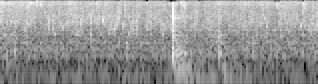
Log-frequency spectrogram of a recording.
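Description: Castor seeds frying in a pan as homemade castor oil seeps out, a continuous close bubbling sizzle with one sharp crackling pop midway.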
